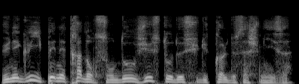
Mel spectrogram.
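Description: A man reading a novel aloud as narrator, with an expressive, dramatic delivery on a close studio mic. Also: medium pitch, quick pace, slightly rough, no room sound. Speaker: audiobook narrator. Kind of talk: scripted narration.

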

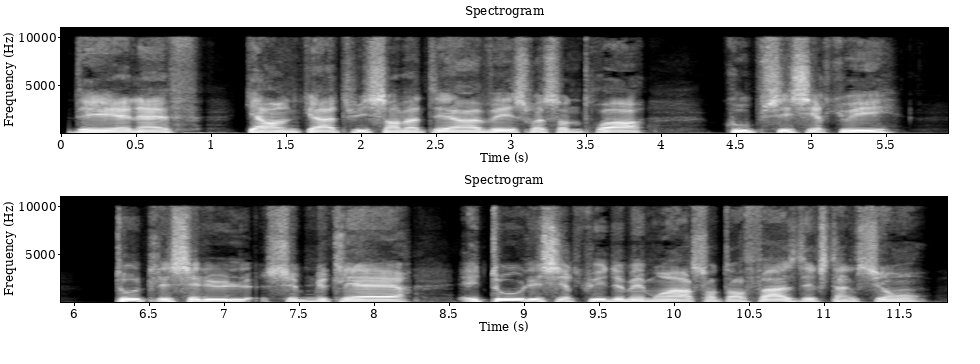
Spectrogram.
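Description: A man voicing a male messenger robot that is powering down, reciting its shutdown message in a clipped monotone. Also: on the high side, unhurried, gravelly, dry recording, studio quality, voice pushed up. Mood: mechanical. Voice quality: monotone, clipped machine delivery. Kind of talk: audiobook character voice.

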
